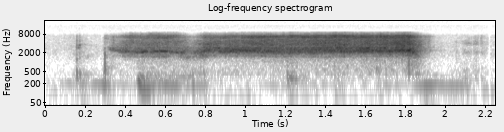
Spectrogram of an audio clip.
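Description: A person's long breathy hiss, like air pushed out through the teeth or a drawn-out "shhh", lasting about a second and a half.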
